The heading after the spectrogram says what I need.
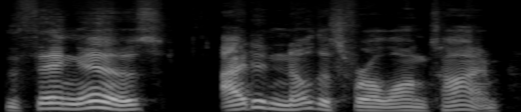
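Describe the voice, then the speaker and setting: A man's voice: a little high, expressive, normal speed, no room sound, studio quality. An American man, maybe in his thirties, co-hosting a podcast in a rambling, informal, sweary way with frequent self-corrections. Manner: profane, informal, stop-start with self-corrections. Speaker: podcast co-host. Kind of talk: casual rambling podcast chat.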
